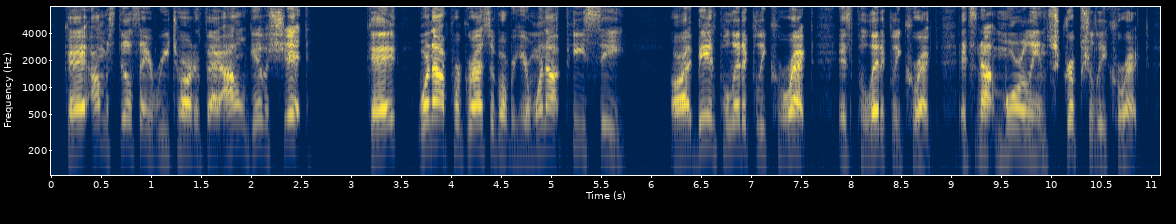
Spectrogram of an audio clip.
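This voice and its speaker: A man's voice: sits high, no echo. A man preaching off the cuff in a blunt, slangy, confrontational manner, often repeating himself and tagging phrases with short check questions. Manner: slangy, tags phrases with "all right?" and "okay?". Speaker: street-style Bible preacher. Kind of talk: informal impromptu sermon with scripture reading. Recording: dull, dry lo-fi sound.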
